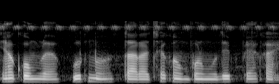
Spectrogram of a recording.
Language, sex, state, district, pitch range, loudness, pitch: Marathi, male, Maharashtra, Solapur, 125-135 Hz, -19 LUFS, 130 Hz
